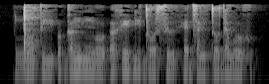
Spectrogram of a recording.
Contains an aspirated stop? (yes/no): no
